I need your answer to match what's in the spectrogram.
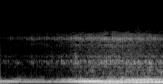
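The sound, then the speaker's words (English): A car engine hums low and steady, then swells louder as the car pulls away into traffic, its rumble building into a sustained drone with faint road noise on top. No one speaks. “So I got in, and the car nosed its bulk into traffic.”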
